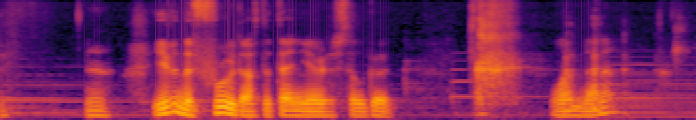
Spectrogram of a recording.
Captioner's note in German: Musik-Zwischenspiel; lacht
